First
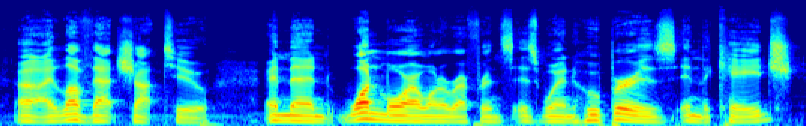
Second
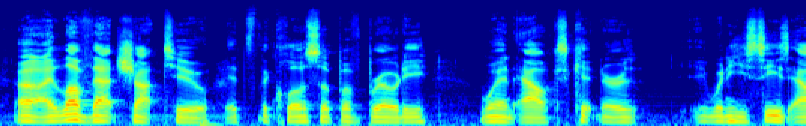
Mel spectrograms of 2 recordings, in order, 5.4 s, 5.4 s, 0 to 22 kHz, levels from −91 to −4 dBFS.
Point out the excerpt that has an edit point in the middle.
second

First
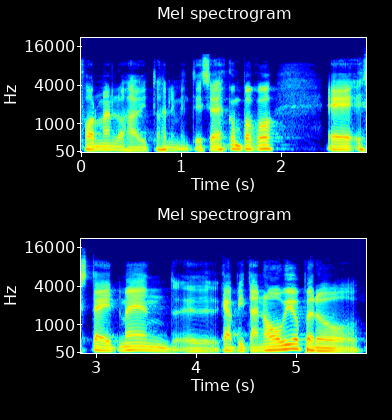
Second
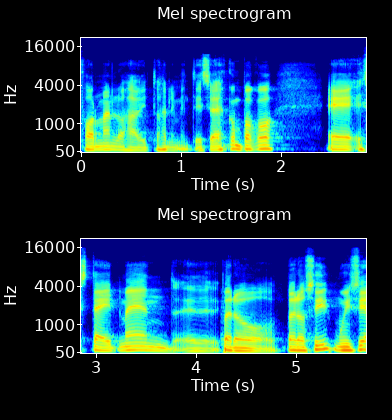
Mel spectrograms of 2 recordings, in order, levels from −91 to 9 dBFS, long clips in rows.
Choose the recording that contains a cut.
second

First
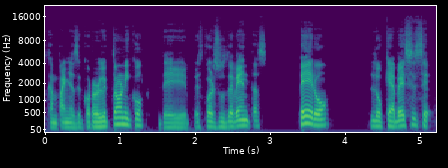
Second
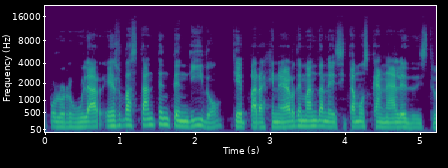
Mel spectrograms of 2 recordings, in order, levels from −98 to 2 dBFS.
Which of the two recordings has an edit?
first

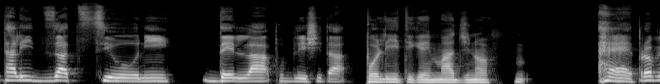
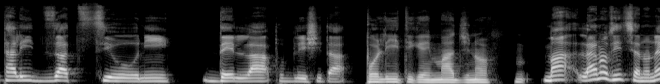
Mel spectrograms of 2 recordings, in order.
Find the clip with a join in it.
second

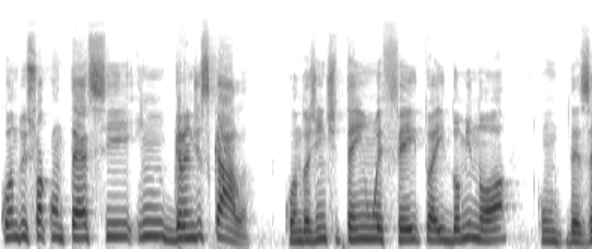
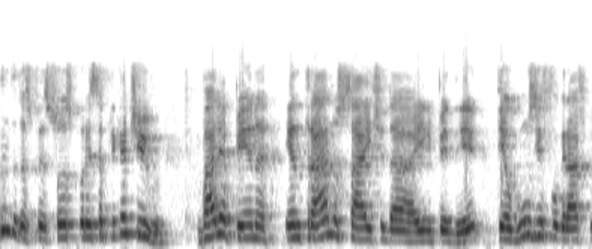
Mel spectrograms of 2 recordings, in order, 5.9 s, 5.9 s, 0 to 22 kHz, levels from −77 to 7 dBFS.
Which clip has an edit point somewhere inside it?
second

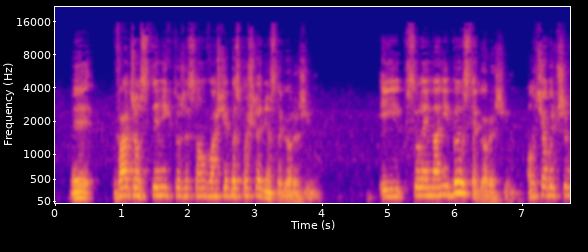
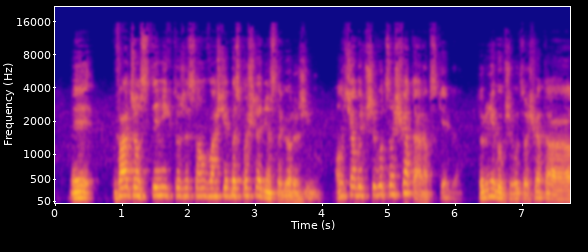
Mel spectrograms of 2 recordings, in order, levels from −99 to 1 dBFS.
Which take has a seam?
second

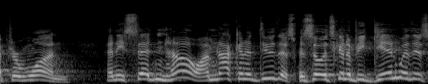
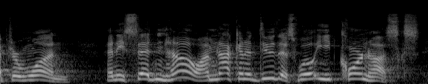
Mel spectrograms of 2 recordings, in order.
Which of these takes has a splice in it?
first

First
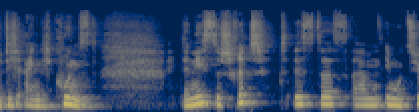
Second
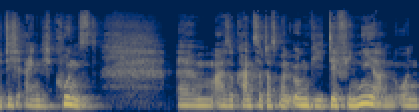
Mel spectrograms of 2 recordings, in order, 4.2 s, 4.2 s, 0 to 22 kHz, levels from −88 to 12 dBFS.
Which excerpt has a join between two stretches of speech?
first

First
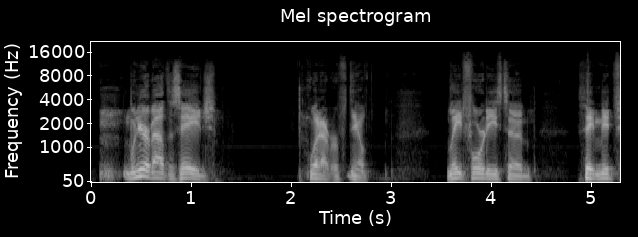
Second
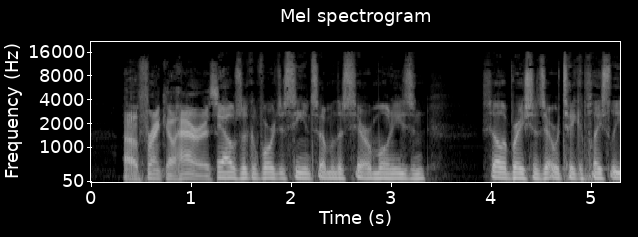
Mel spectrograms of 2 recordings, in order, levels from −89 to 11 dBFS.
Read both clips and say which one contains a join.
second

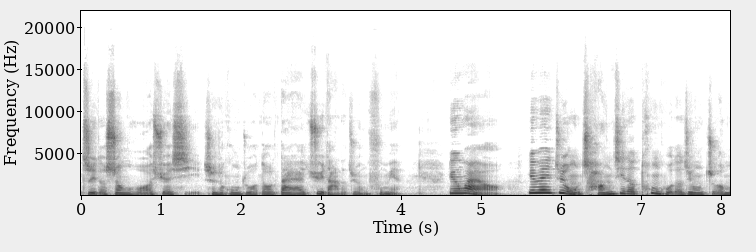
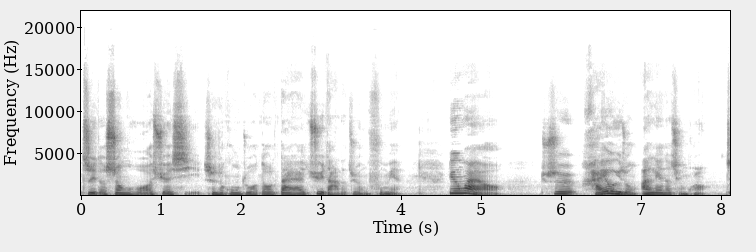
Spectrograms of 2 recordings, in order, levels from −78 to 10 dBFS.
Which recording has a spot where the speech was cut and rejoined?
first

